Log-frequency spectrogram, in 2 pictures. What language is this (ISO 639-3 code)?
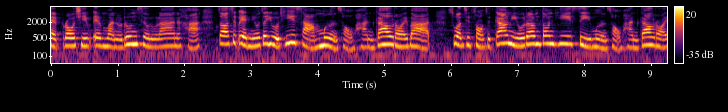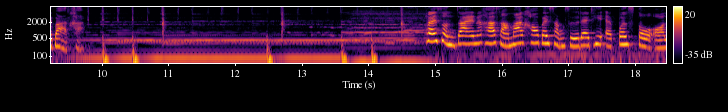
tha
